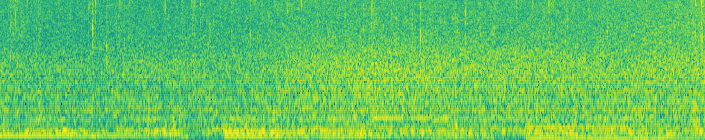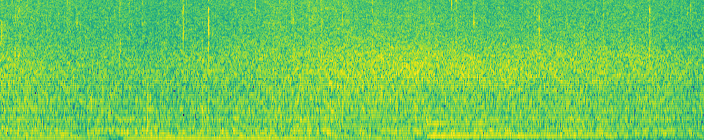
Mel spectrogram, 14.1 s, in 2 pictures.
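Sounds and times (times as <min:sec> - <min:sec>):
low sustained tones: 0:00.0 - 0:14.0
rain sound backing track: 0:00.0 - 0:14.0.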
